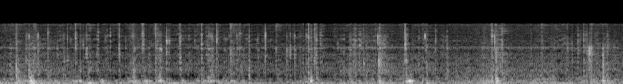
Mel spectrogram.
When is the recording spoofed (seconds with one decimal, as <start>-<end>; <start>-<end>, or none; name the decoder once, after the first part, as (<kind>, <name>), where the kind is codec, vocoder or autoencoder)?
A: 0.0-6.2 (vocoder, WaveNeXt)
